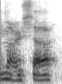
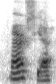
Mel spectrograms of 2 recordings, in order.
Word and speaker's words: Marcia: She says pronounced like Marcia. I told you, didn't I? Did I not tell you? Hi, Marcia.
